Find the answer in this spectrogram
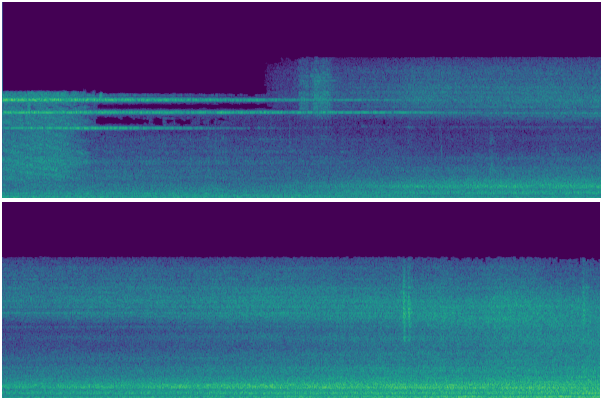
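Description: An electric commuter train pulls away with a thin high-pitched whine that stops a few seconds in. Then a locomotive-hauled passenger train approaches, its rumble and rail noise growing steadily louder.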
